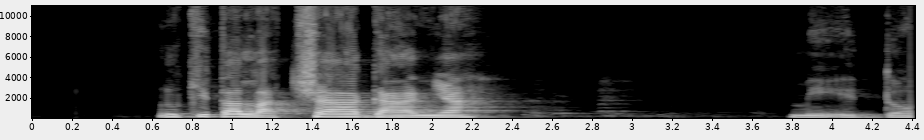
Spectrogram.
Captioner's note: Chimamanda speaks in a foreign language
